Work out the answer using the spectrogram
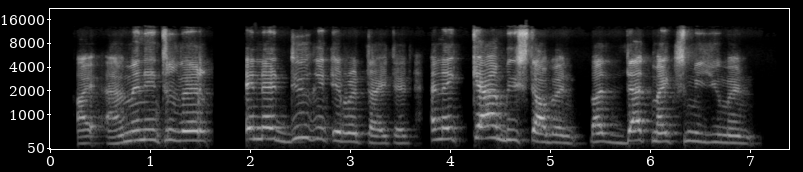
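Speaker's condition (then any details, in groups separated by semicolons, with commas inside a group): Down syndrome; extra chromosome 21, congenital, present since birth, a little slower than others; English is second language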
